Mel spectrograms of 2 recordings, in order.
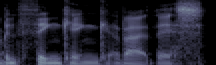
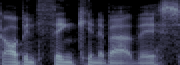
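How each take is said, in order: First: The word 'thinking' ends with a full 'ing'. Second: The word 'thinking' ends without the g sound. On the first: "I won't say I've been thinking about this" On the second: "I will drop my INGs"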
